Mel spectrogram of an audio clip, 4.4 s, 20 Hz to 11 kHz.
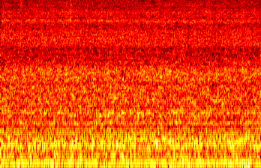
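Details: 2010 Dodge Journey 3.5 V6 after fuel injector replacement for misfire and P0206, codes and fuel trims reset: steady, even idle with low smooth hum under heavy hiss, no stumble or miss, in closed loop; normal idle.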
